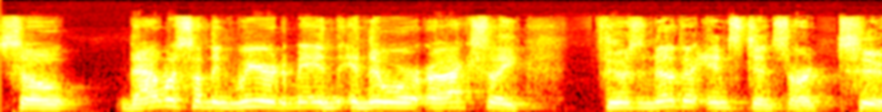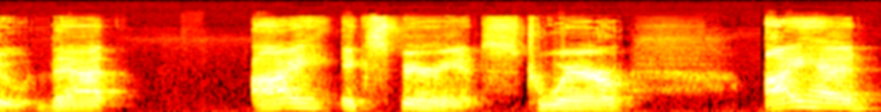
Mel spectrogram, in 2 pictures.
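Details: Adult man with a lifelong stutter, a person who stutters, speaking in a real conversation: stuttering.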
